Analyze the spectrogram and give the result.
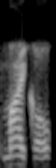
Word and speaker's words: Maycol: And it's spelled M-A-Y-C-O-L, but it kind of sounds like Michael, and then J-U-S-T-O, Justo.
